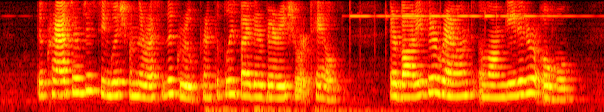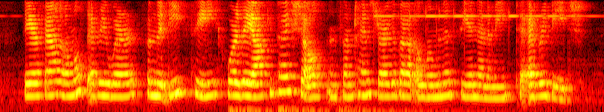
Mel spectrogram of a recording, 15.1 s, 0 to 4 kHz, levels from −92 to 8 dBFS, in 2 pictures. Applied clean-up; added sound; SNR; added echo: none; Bell; 17 dB; reverberation time 0.4 s.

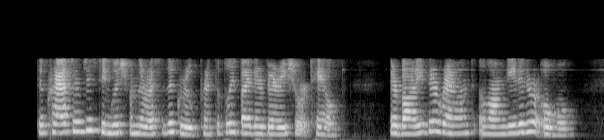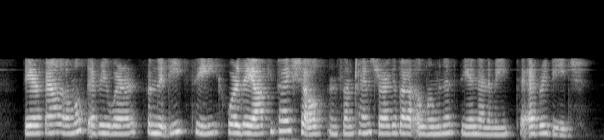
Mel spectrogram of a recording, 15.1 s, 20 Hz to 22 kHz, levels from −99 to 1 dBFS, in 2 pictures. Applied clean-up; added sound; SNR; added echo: neural mask model DeepFilterNet 3.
